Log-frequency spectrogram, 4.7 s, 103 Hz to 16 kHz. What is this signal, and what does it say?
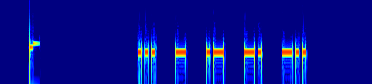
Morse code, heard as a keyed tone, about 28 wpm, spaced as for 20 wpm, 700 Hz. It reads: STAND
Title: 2x Character Spacing - Top 500 Words - 28wpm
